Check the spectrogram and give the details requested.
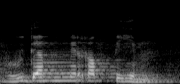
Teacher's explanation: tanwin bertemu dengan huruf mim, dan lafaz seperti ini hukum bacaannya disebut dengan idgham bi gunnah, dan cara membacanya pun masuk dengan mendengung.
